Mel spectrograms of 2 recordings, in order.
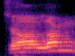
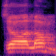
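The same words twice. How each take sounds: First: জলং ending in "ng"; wrong pronunciation. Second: জলম ending in m; correct pronunciation. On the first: Teacher shows what it won't be, wrong pronunciation. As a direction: say জলং as "jalong". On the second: Teacher corrects it, correct pronunciation. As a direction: say জলম as "jalam", lips closed. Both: Shown as a demonstration. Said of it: "জলং হবে না".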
